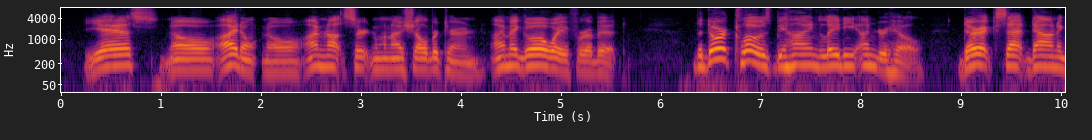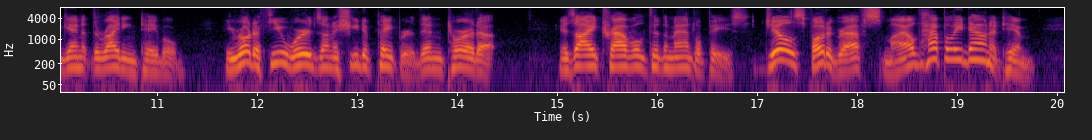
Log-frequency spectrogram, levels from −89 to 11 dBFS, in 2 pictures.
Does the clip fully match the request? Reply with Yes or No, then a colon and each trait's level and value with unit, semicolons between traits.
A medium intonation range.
Yes: average, 4.5 semitones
